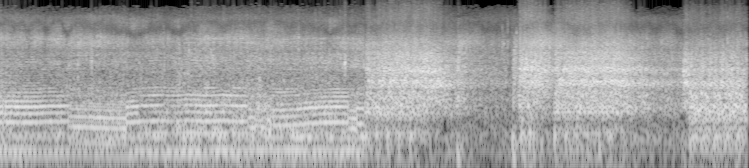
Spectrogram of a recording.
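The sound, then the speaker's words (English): Heavy gunfire in a combat zone while men with chainsaws clear a landing zone under enemy fire. A steady droning hum with rippling tones gives way to a dense, loud, continuous roar of firing with brief dips. “Very heavy fire to our front.”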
